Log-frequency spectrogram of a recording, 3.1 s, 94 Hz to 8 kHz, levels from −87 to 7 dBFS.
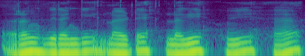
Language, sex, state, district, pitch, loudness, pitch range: Hindi, male, Uttar Pradesh, Saharanpur, 130 Hz, -12 LUFS, 125-140 Hz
